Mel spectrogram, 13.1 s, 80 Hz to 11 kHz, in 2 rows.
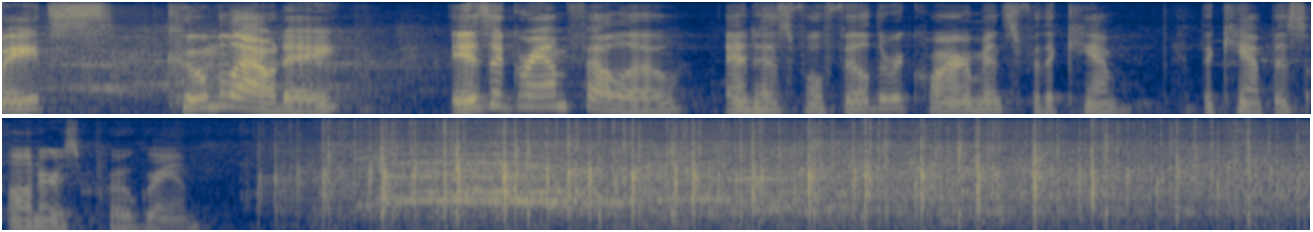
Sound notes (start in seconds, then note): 6.2 applause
